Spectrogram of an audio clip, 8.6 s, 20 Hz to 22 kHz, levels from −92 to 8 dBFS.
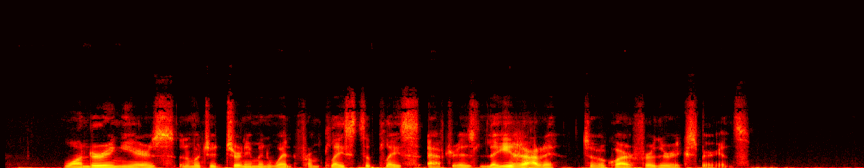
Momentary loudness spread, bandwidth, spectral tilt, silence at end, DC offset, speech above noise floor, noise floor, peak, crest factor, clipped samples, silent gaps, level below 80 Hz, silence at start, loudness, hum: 16 LU; 9.4 kHz; -5.5 dB/octave; 0.05 s; under 0.1%; 23 dB; -50 dBFS; -6 dBFS; 22 dB; under 0.1%; none; -40 dBFS; 0.15 s; -28 LUFS; none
